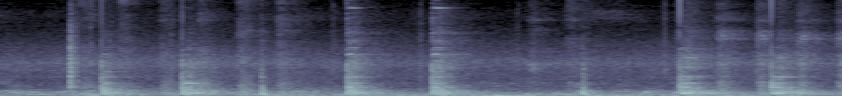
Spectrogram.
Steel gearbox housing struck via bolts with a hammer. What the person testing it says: Hear that hollow sound?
